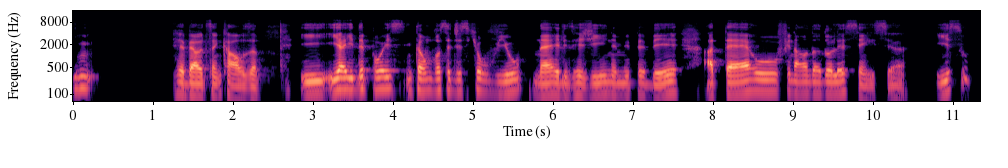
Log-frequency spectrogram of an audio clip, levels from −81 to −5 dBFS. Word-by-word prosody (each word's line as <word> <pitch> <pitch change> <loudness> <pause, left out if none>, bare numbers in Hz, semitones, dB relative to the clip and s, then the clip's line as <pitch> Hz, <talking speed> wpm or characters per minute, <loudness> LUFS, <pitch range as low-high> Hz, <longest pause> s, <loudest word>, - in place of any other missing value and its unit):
Em 150 +1 -6 1.0
rebelde 100 -2 +4
sem 95 0 -3
causa. 85 -3 +1 0.5
E 110 +3 0
e - - +11
aí, 135 0 +5
depois, 140 0 -1
então, 125 0 +1
você 130 +1 -2
disse 120 0 -8
que - - -3
ouviu, 115 0 -3
né, 100 0 +4
Elis 95 -1 -4
Regina, 100 +1 -4
MPB 100 +1 -3 0.3
até 105 +3 +5
o 120 -1 0
final 110 -2 -3
da 105 0 -3
adolescência, 105 -2 -4 0.4
isso? 120 - -7
110 Hz, 120 wpm, -26 LUFS, 100-125 Hz, 1.0 s, e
